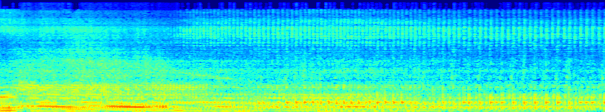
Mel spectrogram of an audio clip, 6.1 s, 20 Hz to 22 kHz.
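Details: 2018 Lance Cali Classic 125cc scooter (revived non-runner); revs up, then sags and stumbles with a lumpy beat and won't hold idle. The owner suspects the carburetor and plans a new one. Poor idle; cause suspected.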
